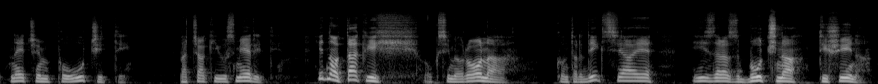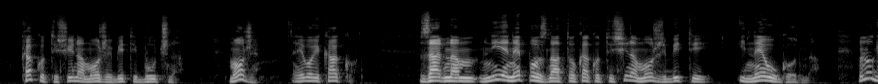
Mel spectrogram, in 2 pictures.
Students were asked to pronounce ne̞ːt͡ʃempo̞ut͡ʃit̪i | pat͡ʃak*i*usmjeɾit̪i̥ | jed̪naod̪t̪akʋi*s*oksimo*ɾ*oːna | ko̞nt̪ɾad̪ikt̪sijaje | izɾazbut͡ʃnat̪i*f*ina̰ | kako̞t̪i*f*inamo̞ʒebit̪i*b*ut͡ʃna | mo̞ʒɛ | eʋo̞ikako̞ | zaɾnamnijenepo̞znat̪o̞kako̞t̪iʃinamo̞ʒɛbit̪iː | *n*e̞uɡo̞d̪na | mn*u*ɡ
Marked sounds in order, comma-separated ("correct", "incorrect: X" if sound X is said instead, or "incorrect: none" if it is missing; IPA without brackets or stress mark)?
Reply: correct, incorrect: x, correct, incorrect: ʃ, incorrect: ʃ, correct, correct, incorrect: o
